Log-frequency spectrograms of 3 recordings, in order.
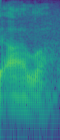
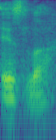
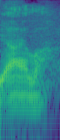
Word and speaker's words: Isla: I'll just say Isla and just leave out the S. It's not Isla. It must be Isla.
